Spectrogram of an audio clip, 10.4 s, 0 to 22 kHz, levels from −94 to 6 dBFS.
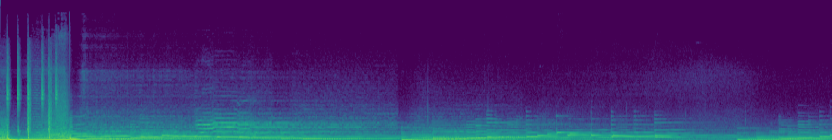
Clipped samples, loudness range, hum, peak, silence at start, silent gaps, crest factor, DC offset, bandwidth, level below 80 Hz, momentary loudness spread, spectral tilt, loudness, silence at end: under 0.1%; 10 LU; none; -4 dBFS; 0 s; none; 18 dB; under 0.1%; 12 kHz; -26 dBFS; 16 LU; -6.5 dB/octave; -24 LUFS; 0 s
